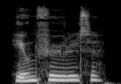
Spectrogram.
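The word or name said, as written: hævnfølelse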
